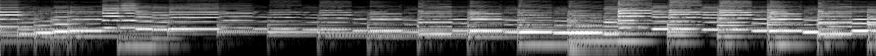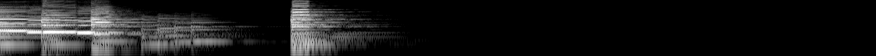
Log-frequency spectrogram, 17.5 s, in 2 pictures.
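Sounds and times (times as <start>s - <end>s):
alto saxophone playing a tarantelle: 0.0s - 10.4s, 11.7s - 12.6s.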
